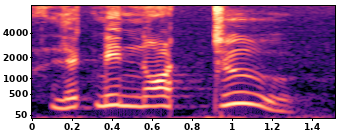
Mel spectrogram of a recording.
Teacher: Not क्या है, unstressed है, two stressed है।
